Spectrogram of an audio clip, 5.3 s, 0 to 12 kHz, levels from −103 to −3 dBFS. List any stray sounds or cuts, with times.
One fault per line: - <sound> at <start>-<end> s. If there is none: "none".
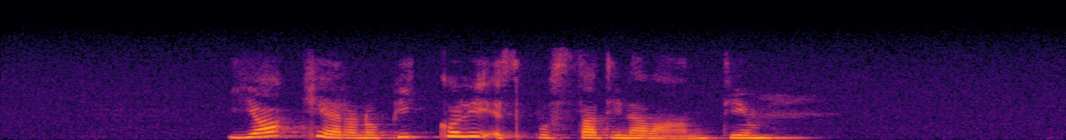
none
